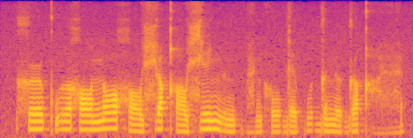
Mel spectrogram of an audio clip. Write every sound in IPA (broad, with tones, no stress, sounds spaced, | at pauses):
x ə˞˧ kʷʼ ɤ˧ χ ɔ˧ n ɔ˦ χ ɔ˨ ɕ ʏ˦ qʰ ɔ˨ ɕ e˦ ɲ ʏ˨ ŋ kʷ æ̤˨ ŋ h o˨ ɡ ɛ˨ kʷ ə˦ ɡ ə˧ n ə˨ ɡ ə˞˦ qʰ æ̤˨˦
